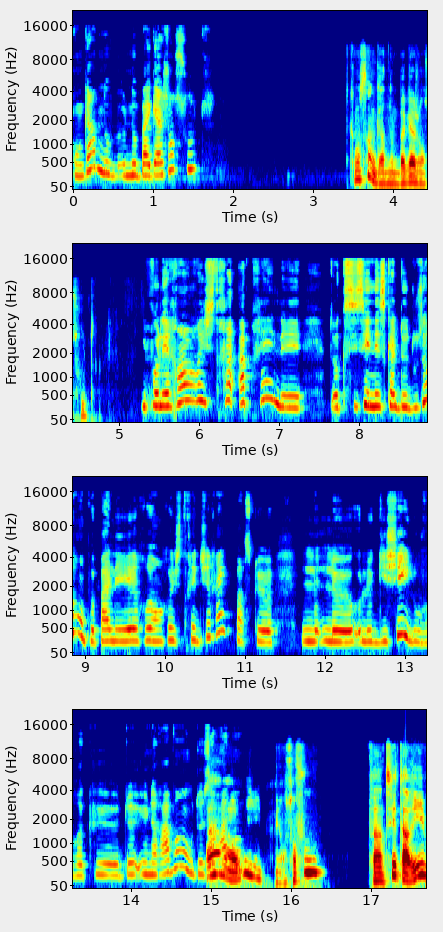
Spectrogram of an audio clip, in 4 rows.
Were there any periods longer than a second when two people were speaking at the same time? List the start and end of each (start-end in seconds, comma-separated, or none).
none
